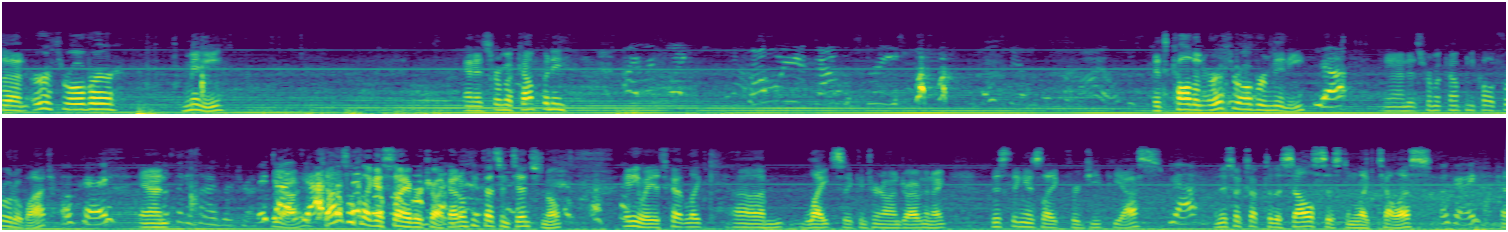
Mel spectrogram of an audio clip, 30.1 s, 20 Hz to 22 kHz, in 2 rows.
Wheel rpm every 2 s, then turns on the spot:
0, 0, 0, 0, 0, 0, 0, 0, 0, 0, 0, 0, 0, 0, 0.
none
